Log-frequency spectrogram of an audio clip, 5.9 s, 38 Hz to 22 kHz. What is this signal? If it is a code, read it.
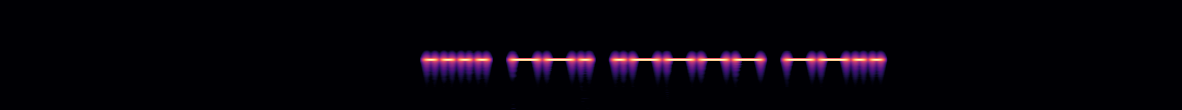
Morse code, heard as a keyed tone, about 27 wpm, 700 Hz. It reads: HG1Z
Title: DXCC-100 Call Signs - 4 Characters - 28wpm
